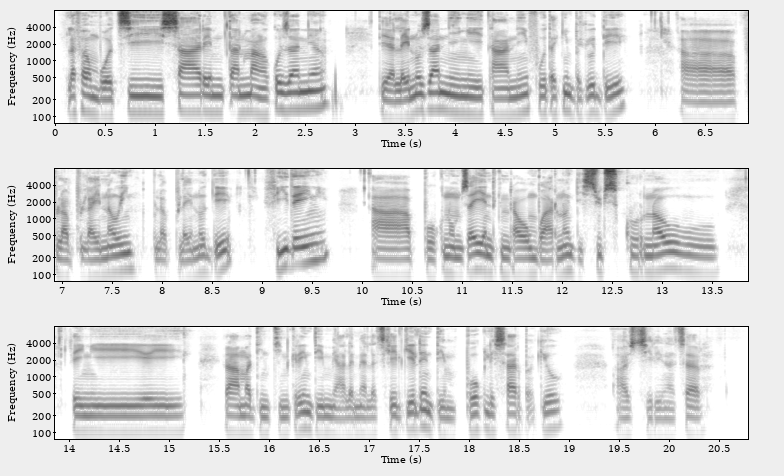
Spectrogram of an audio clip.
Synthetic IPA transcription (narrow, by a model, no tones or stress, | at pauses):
lafəmbot͡sisaɾemint̪animaŋəkozana | d̪̥ealajnozaniŋit̪aniɲifut̪akinbakewd̪e | b̥ulabulajnawiɲi̥b̥ulabulajanawd̪ev̥it̪aiɲi | ab̥okunoamizajenikiniraɦombwaɾinowd̪esyki̥si̥kuɾunaw | reŋi | ramad̪ind̪̥inikireɲid̪emialəmialət͡si̥kʲelikeleɲd̪emib̥okulesaɾibakew | a̰zud͡zeɾenat͡saɾə̥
